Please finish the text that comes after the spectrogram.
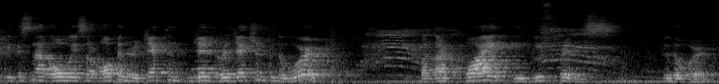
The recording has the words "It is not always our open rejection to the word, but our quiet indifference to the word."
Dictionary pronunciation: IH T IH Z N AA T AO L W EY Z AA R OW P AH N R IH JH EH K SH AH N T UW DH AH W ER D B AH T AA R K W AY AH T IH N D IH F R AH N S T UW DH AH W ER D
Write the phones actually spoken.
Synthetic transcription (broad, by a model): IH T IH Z N AA T AO L W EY S AA R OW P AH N R IH JH EH K SH AH N T UW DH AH W ER D B AH T AA R K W AY T IH N D IH F R AH N S T UW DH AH W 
